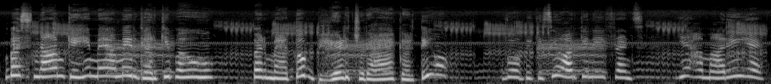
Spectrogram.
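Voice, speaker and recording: A woman's voice: very high voice, normal speed, a crowd in the background, voice pushed up. A woman voicing a spoiled, sly young rich daughter-in-law in a girlish, complaining way for a story.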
